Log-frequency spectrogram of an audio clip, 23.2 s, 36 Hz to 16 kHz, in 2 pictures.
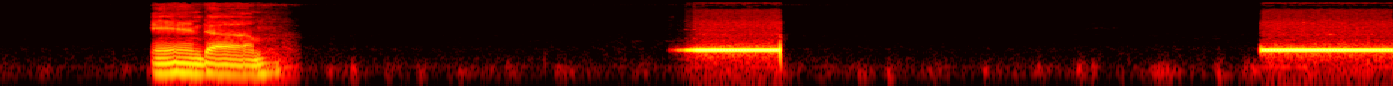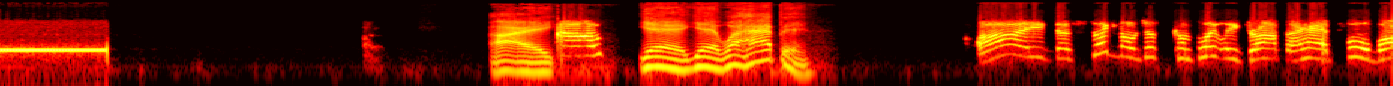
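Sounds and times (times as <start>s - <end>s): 
speech: 1.3s - 2.4s, 15.8s - 18.4s, 19.8s - 23.2s
telephone line tone while placing a call: 5.7s - 6.6s, 10.5s - 12.6s.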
